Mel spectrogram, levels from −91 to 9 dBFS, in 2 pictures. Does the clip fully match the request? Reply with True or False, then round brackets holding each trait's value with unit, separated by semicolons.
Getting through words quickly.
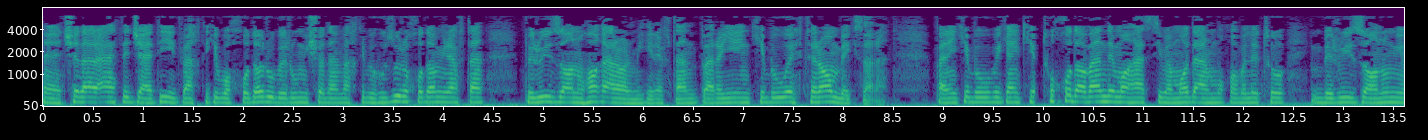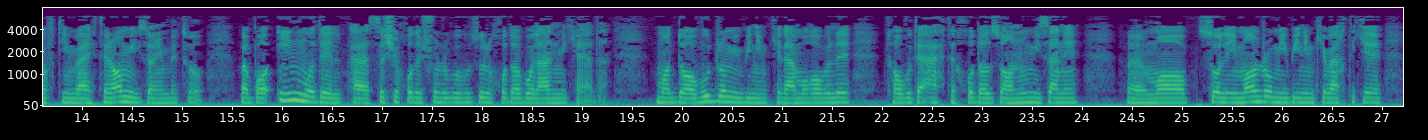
True (195 wpm)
